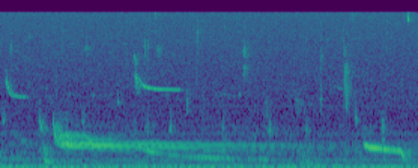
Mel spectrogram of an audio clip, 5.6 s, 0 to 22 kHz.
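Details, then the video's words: Weddell seal beneath Antarctic sea ice in McMurdo Sound, captured November 2017 by the McMurdo Oceanographic Observatory: a held steady tone gliding down into a lower drawn-out whine, short high downward chirps, and a closing falling note. "Song of the Antarctic Weddell Seal"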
